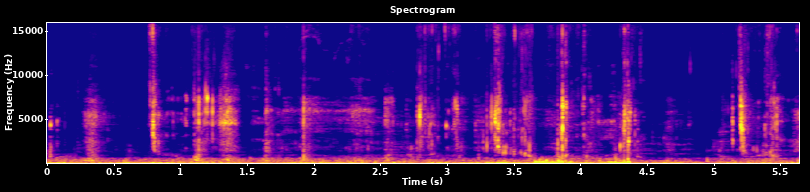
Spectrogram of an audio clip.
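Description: Chewing a mouthful of pani puri and raw green chili, with wet crunches and clicks and a louder run of crunching a little past the middle.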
